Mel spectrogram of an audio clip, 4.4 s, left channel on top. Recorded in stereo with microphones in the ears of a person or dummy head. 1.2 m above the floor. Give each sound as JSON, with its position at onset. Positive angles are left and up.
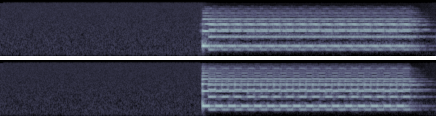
{"t": 2.0, "sound": "a ringtone", "side_deg": -85, "distance_m": 1.8}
